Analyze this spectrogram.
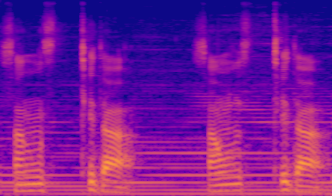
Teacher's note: സംസ്ഥിത എന്നുള്ളത് അനുനാസികം ചേർത്തിട്ട് സംസ്ഥിത എന്ന് ചൊല്ലാറുണ്ട്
